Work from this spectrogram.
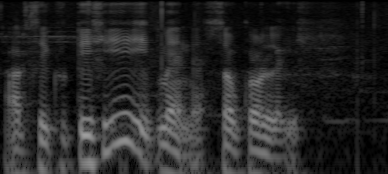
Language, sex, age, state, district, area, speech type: Odia, male, 45-60, Odisha, Bargarh, urban, spontaneous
